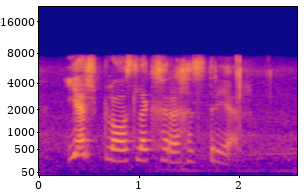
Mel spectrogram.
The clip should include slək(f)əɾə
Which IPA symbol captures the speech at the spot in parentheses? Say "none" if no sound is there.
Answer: χ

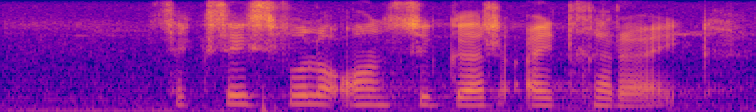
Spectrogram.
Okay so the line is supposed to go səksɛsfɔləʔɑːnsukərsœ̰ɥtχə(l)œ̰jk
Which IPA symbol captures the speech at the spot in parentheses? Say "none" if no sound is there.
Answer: ɾ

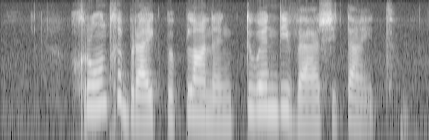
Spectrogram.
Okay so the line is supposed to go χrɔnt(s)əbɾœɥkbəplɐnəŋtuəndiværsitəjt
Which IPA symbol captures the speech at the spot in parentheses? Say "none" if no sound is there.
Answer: χ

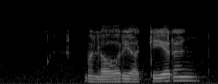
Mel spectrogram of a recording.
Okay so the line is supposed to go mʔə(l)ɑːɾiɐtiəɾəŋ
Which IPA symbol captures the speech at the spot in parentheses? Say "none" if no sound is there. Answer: l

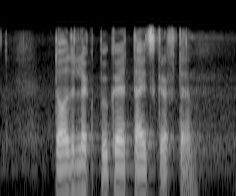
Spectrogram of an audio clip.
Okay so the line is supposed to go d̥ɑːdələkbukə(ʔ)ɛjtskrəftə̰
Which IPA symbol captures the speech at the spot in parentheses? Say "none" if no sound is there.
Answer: t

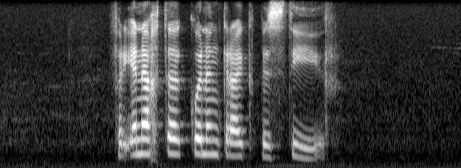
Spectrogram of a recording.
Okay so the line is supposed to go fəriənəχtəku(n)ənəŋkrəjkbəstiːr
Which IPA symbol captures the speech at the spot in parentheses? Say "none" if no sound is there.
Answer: none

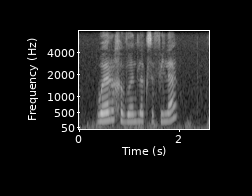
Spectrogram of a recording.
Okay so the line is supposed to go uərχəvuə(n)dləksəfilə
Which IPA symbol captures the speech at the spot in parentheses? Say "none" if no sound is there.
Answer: n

